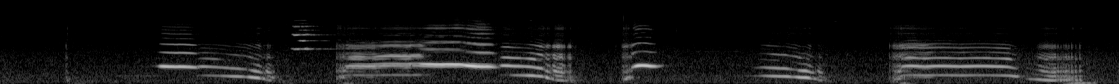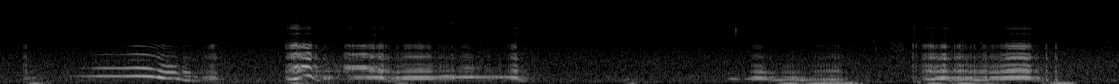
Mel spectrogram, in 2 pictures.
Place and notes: another singing tree in a wind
